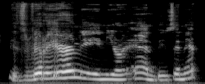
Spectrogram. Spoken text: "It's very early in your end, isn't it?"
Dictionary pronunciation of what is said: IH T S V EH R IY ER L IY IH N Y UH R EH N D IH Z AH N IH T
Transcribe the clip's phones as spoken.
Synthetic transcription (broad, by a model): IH T S V EH R IY ER L IY IH N Y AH R EH N D IH Z AH N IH T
